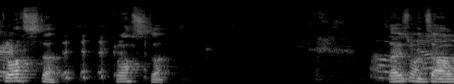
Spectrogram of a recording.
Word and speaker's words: Gloucester: It's Gloucester.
